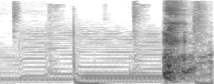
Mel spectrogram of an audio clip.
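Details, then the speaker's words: Single short, sharp adult cough over steady background music, from someone a little under the weather. "as you can hear about the cough and everything but a little under the weather and all that stuff"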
